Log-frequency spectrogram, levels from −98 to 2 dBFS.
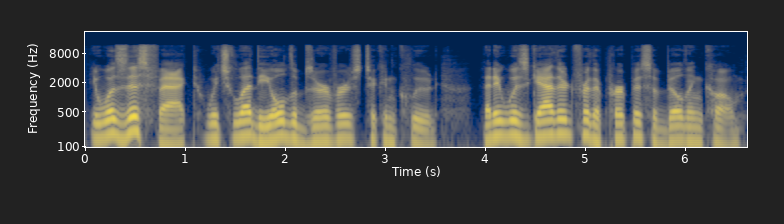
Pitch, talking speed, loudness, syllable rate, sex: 135 Hz, 190 wpm, -18 LUFS, 4.9 syllables/s, male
